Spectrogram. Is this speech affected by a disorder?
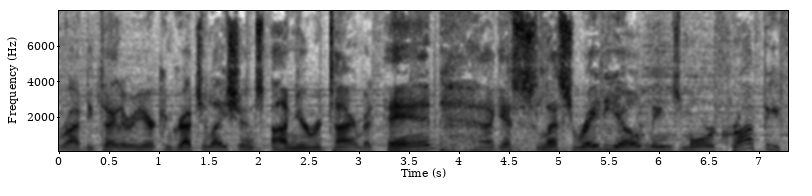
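No.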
